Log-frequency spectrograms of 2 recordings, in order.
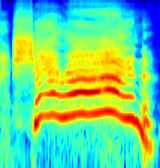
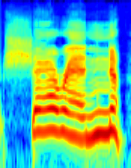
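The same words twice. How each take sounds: First: Very high, loud scream of a name; drawn-out, full-force scream. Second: Raised, high call of a name; drawn-out, high shout. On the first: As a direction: scream desperately for attention. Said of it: "I screamed". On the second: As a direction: shout to someone across the room. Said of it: "I shouted". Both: A narrator's reading.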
